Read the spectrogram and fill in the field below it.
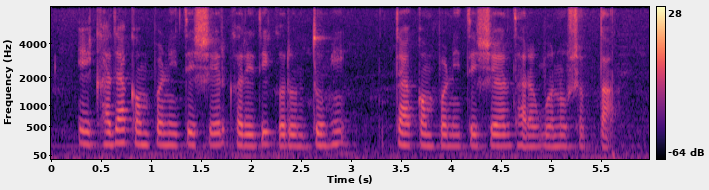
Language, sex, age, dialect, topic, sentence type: Marathi, female, 25-30, Northern Konkan, banking, statement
